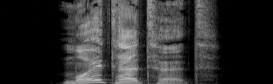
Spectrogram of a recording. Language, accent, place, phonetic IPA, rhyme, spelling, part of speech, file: German, Germany, Berlin, [ˈmɔɪ̯tɐtət], -ɔɪ̯tɐtət, meutertet, verb, De-meutertet.ogg
- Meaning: inflection of meutern: 1. second-person plural preterite 2. second-person plural subjunctive II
